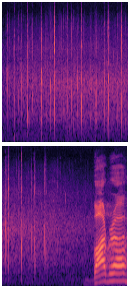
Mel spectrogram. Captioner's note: audience applauding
